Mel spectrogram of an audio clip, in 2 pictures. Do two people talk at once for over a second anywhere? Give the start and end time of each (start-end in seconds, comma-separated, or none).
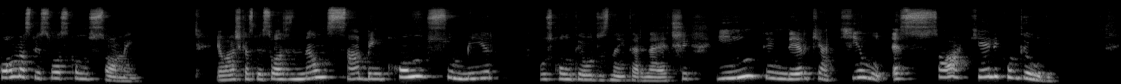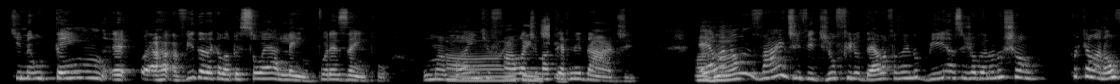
15.7-16.9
